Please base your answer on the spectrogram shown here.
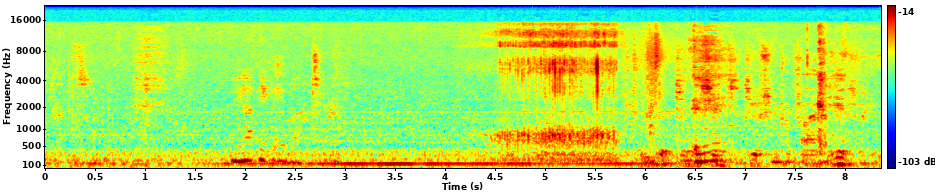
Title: THE DOG IS SNORING 💤VLOG2#justforfun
